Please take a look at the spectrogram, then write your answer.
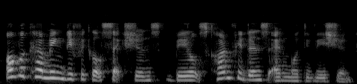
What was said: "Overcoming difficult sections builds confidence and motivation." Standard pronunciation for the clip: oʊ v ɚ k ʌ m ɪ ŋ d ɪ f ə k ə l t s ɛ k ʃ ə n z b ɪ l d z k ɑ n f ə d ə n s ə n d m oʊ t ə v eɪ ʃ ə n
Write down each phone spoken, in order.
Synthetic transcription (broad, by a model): oʊ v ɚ k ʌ m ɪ ŋ d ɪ f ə k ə l t s ɛ k ʃ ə n s b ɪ l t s k ɑ n f ə d ə n s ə n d m oʊ t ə v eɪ ʃ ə n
